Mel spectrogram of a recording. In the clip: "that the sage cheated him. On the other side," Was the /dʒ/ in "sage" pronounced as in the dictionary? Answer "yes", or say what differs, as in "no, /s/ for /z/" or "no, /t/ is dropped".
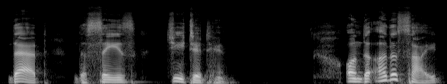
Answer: no, /z/ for /dʒ/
